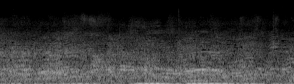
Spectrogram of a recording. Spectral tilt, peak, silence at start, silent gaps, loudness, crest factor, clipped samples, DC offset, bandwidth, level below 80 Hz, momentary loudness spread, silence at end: -5 dB/octave; -14 dBFS; 0 s; none; -31 LUFS; 14 dB; under 0.1%; under 0.1%; 15 kHz; -40 dBFS; 3 LU; 0 s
